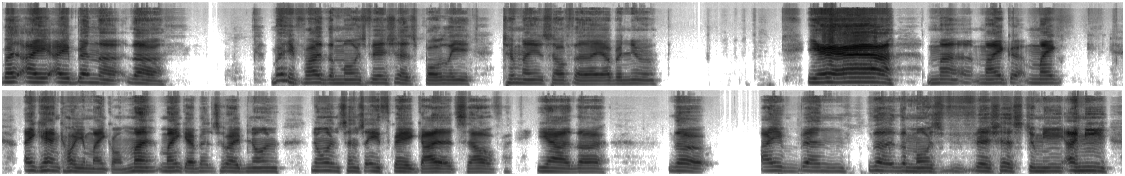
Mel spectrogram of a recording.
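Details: Real stuttering in a male speaker coached for years, heard during a three-hour live talk-a-thon he set as a challenge for his own voice.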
